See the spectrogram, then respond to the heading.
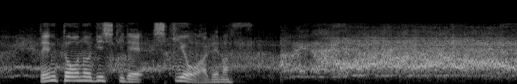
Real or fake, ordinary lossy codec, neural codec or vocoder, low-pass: fake; none; codec, 24 kHz, 6 kbps, HILCodec; 7.2 kHz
